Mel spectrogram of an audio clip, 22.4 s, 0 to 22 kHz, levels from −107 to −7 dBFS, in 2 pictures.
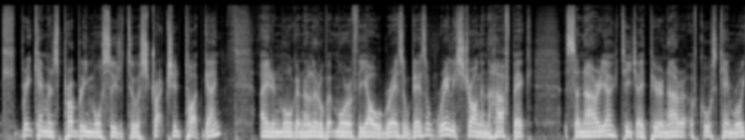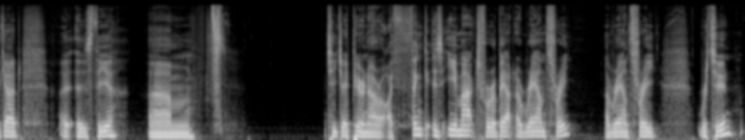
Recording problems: none

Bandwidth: 18.5 kHz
